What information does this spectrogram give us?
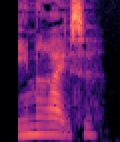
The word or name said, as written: indrejse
